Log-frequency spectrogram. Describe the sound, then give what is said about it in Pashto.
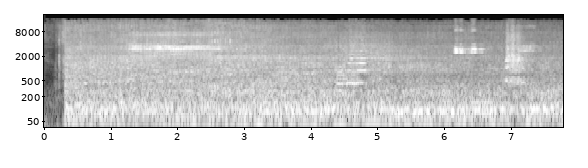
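Dense, steady traffic roar at a large intercity bus terminal in Quetta, with car horns sounding over it: one drawn-out toot early on and a few shorter honks near the end. “دا په کوټه کې د مسافرونکو بسونو یو لوی اډه ده”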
